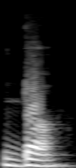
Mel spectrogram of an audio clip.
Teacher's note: मूर्धन्य अल्प प्राण, मूर्धन्य से होना चाहिए, अल्प प्राण होना चाहिए, घोष व्यंजन होना चाहिए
